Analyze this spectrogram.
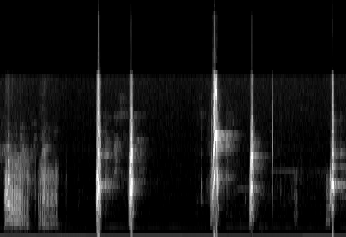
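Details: A dog named Brutus barks in abrupt, loud single barks spaced about one to two seconds apart, after an opening moment of muffled voice-like sound, with a faint steady hum underneath.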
